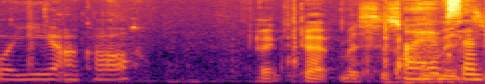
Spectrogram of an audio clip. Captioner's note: speaking French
